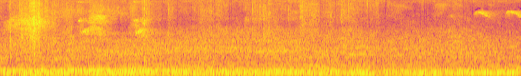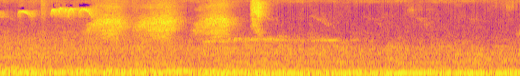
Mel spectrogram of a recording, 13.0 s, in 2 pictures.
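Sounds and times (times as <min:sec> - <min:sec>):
bird chirping: 0:00.0 - 0:02.1, 0:04.9 - 0:10.7.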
